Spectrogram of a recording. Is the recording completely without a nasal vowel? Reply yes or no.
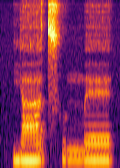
yes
